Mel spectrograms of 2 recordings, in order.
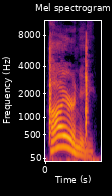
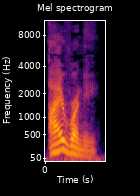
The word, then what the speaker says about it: irony: I love irony, or as most Americans say it, irony. But it's really irony. Like ironing board.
